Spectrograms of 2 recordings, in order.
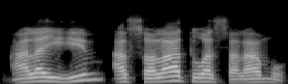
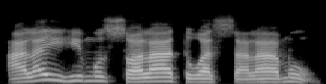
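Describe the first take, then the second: First: Alaihim ends on m before the next word. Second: Alaihim flows into the next word with -mus.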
